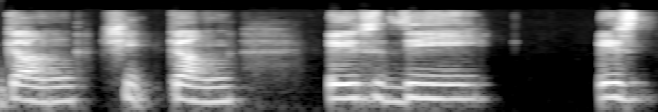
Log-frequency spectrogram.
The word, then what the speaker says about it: gong: force Essence Gung and it's spelled gong but it's pronounced Gung cheek Gung is the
